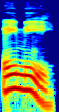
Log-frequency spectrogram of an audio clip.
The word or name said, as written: εἰμι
